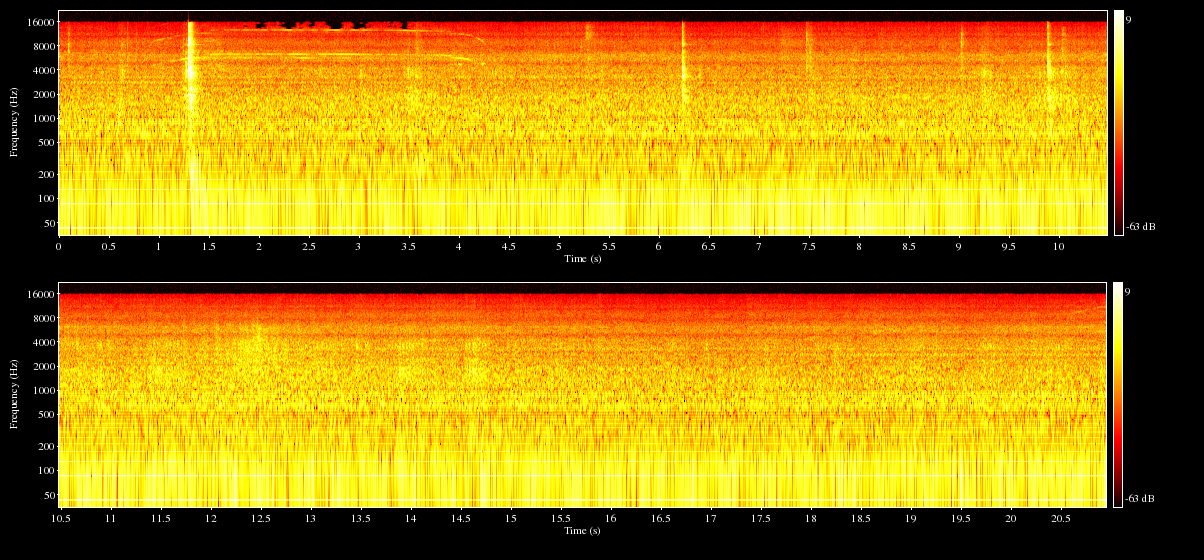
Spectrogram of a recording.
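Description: Heavy truck's diesel engine idling steadily. A sharp metallic clank comes about a second in, and a few lighter clicks follow later.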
